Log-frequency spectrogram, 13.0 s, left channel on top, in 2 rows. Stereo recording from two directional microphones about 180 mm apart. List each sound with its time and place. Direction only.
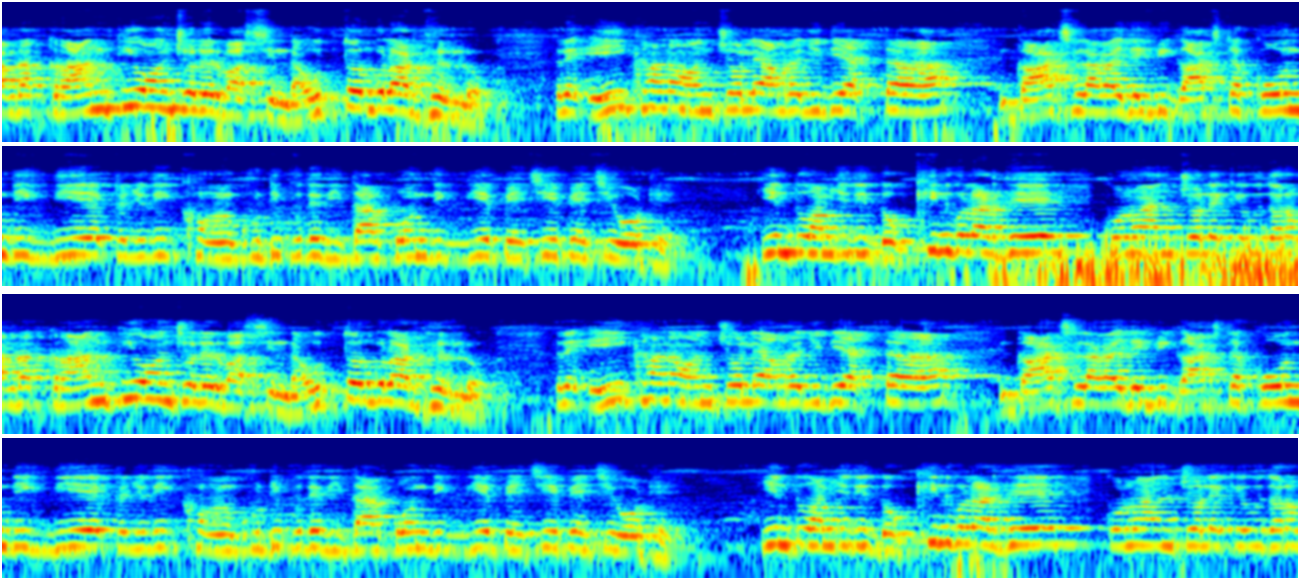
0.3 s a man's voice: 15° left (ahead or behind); by 12.9 s 45° left (ahead or behind)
